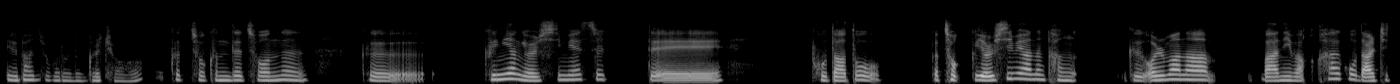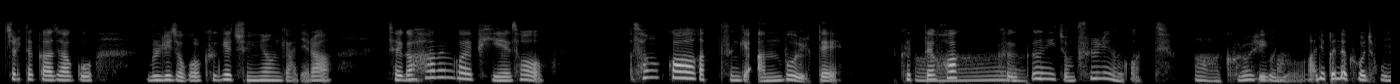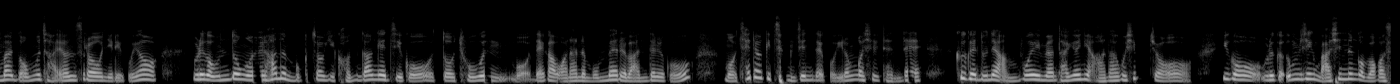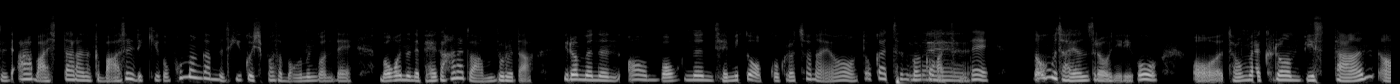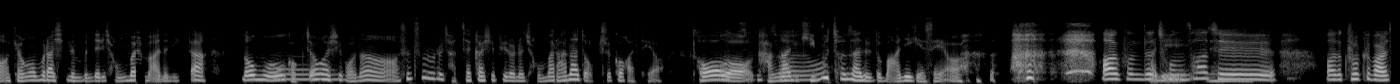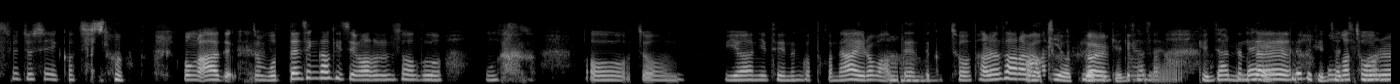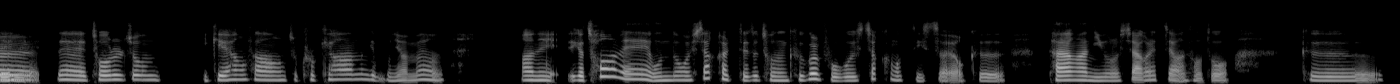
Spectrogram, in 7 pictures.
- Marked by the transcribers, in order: other background noise; tapping; laugh; laughing while speaking: "진짜"; laugh; laughing while speaking: "뭔가"
- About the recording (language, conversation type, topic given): Korean, advice, 번아웃 없이 꾸준히 운동하는 전략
